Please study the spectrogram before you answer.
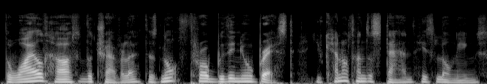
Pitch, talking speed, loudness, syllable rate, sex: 115 Hz, 210 wpm, -19 LUFS, 5.3 syllables/s, male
